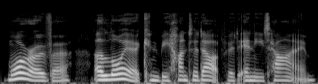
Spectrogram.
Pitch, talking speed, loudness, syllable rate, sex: 195 Hz, 190 wpm, -18 LUFS, 5.3 syllables/s, female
